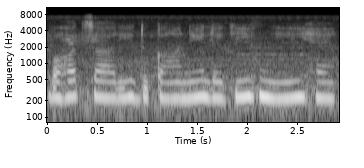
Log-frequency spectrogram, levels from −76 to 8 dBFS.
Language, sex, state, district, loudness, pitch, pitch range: Hindi, female, Uttar Pradesh, Lucknow, -13 LUFS, 230 Hz, 225-235 Hz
